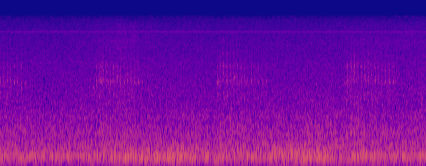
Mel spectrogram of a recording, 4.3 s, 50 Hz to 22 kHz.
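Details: Massage session with Dillard, a 15-year-old cat: a deep, even purr continues while three slow rubbing strokes sweep across the fur.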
